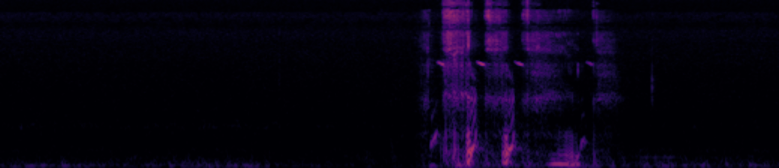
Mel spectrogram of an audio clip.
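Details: A sleeping Labrador Retriever, a female, makes a quick run of soft, bubbly puffs and snorts, apparently while dreaming.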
